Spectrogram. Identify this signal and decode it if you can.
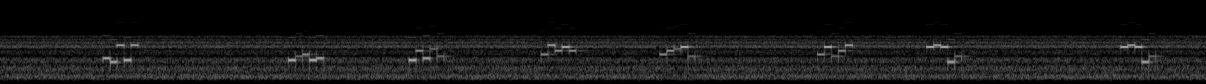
Five-tone selective call (ZVEI), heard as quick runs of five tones, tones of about 70 ms, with radio hiss. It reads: 31020 24523 27384 50797 57894 59470 90914 90914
